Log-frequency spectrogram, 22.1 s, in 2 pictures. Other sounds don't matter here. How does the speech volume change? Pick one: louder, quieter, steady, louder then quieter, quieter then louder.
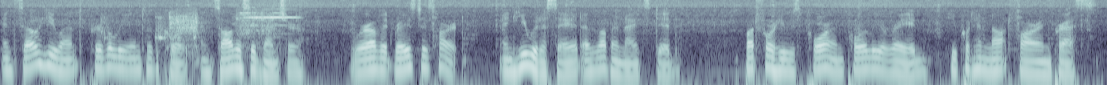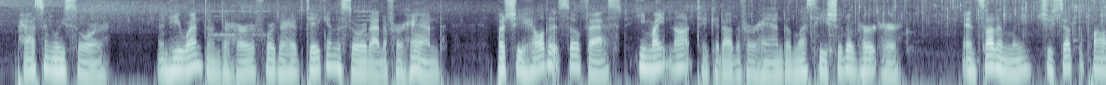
steady.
